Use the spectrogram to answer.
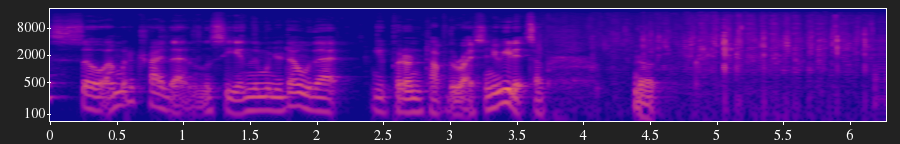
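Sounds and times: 
speech: 0:00.0 - 0:05.1
chopsticks whipping sticky natto with soy sauce: 0:04.1 - 0:06.2.

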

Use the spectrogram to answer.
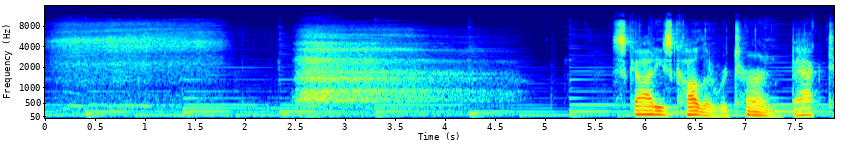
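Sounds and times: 
deep breathing in and out: 0:00.0 - 0:05.0
gentle sustained music: 0:00.0 - 0:07.8
speech: 0:05.7 - 0:07.8.

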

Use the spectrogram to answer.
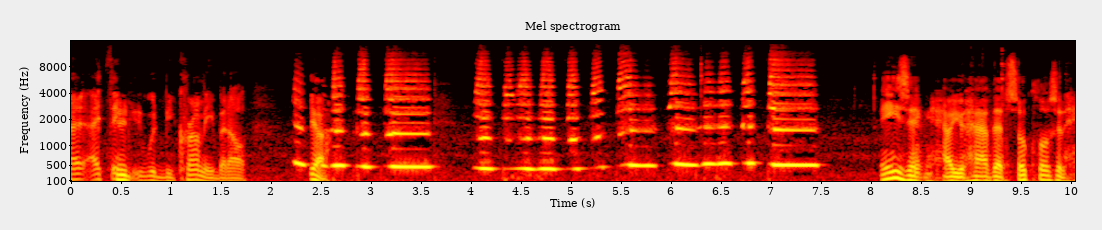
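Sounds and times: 
speech: 0:00.0 - 0:03.3, 0:04.1 - 0:10.0
slide whistle playing a bouncy tune: 0:02.2 - 0:07.6.

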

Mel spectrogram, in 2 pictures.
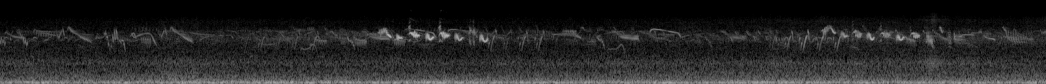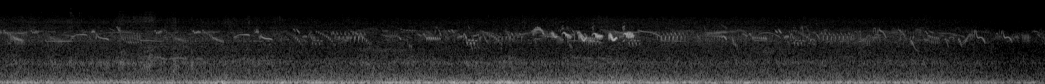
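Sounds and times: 
bird chatter along the Omø coastline: 0:00.0 - 0:20.9
waves along the shore of the Omø coastline: 0:00.0 - 0:20.9.

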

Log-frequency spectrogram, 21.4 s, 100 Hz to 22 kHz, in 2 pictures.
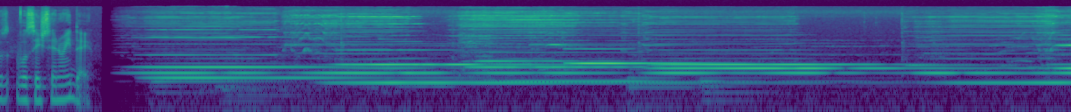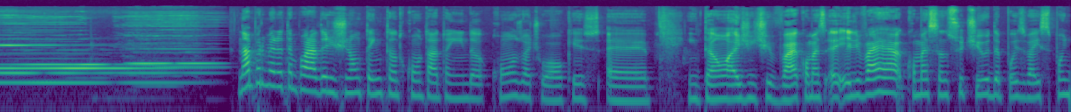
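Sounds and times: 
speech: 0:00.0 - 0:01.0, 0:13.2 - 0:21.4
glass harmonica playing sustained chords: 0:01.2 - 0:13.0.

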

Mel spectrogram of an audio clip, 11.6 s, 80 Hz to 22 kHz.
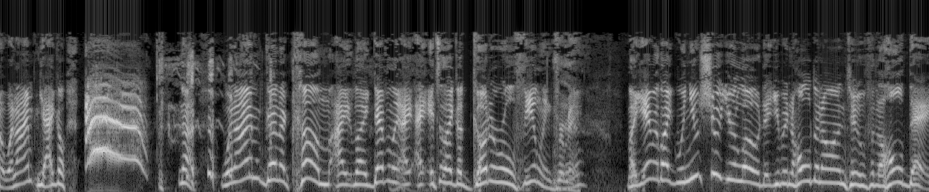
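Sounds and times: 
speech: 0:00.0 - 0:01.2, 0:02.0 - 0:11.6
person imitating a loud high-pitched scream: 0:01.0 - 0:02.0
laughter: 0:02.0 - 0:03.2.

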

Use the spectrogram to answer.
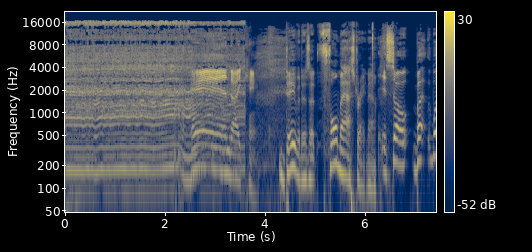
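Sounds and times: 
chainsaw engine running: 0:00.0 - 0:03.6
speech: 0:02.6 - 0:07.4.

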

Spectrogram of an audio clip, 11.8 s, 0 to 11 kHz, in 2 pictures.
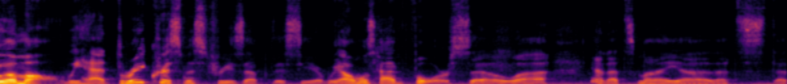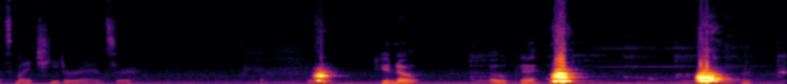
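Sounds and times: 
speech: 0:00.0 - 0:07.1, 0:08.2 - 0:10.2, 0:11.5 - 0:11.7
single sharp dog bark: 0:08.2 - 0:08.6, 0:10.0 - 0:10.4, 0:11.1 - 0:11.6
faint trailing dog whimper: 0:10.1 - 0:10.4.

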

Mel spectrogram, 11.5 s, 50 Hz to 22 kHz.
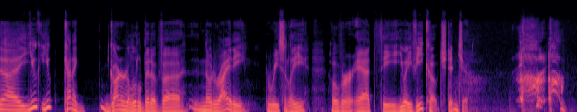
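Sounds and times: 
speech: 0:00.0 - 0:09.5
rough raspy throat clearing: 0:10.2 - 0:11.4
coughing: 0:10.2 - 0:11.5.

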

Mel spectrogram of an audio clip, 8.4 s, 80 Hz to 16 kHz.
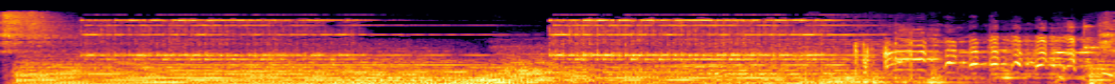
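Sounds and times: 
telephone bell ringing loudly: 0:00.4 - 0:07.1
snickering laughter: 0:06.4 - 0:08.3.

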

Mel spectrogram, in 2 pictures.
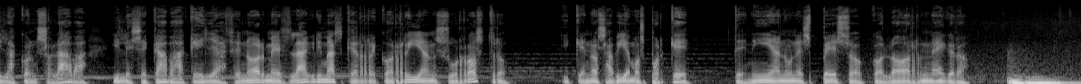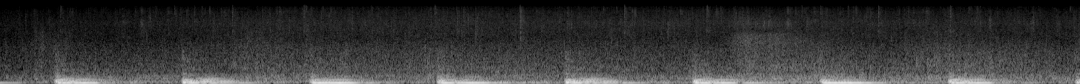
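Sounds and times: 
speech: 0:00.0 - 0:10.5
steady rain hissing: 0:08.7 - 0:21.6
deep rolling rumbles of thunder: 0:10.0 - 0:21.6.

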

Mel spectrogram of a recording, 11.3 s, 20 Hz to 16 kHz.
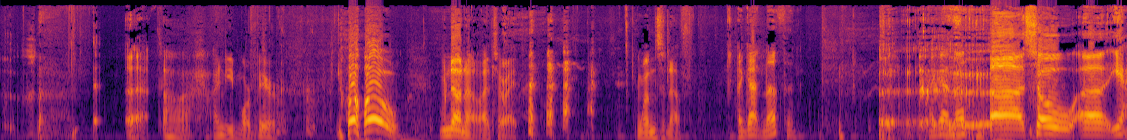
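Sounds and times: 
person belching loudly: 0:00.0 - 0:01.6, 0:08.8 - 0:10.2
speech: 0:01.3 - 0:05.4, 0:06.4 - 0:08.1, 0:09.3 - 0:11.2.

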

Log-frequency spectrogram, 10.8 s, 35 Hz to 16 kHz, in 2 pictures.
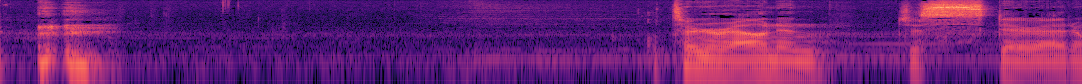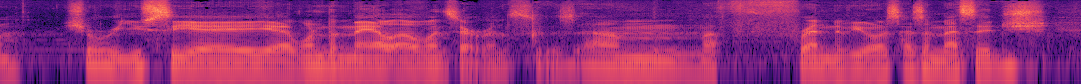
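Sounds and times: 
person clearing throat: 0:00.0 - 0:00.7
speech: 0:03.4 - 0:10.7.

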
